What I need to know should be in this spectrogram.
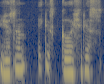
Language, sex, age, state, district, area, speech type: Kashmiri, male, 18-30, Jammu and Kashmir, Shopian, rural, spontaneous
